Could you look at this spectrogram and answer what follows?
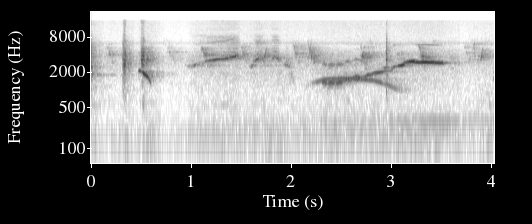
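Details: White-rumped shama singing a varied phrase of clear whistled slurs, some rising and some falling, interspersed with sharp chips, against a faint low hum.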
